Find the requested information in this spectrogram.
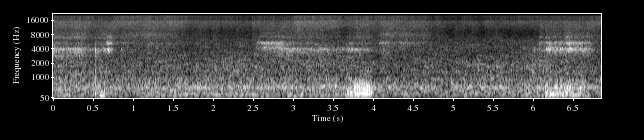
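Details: A sleeping puppy under the covers makes soft, rattling snores and a few louder snorting breaths over a steady low hum; snoring.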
